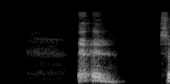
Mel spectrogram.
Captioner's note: clears throat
